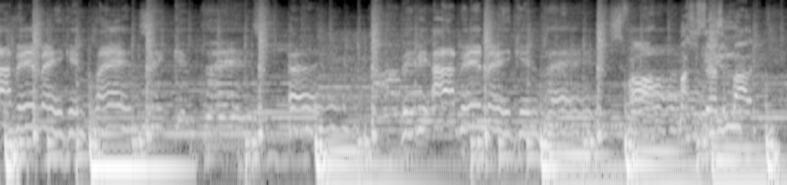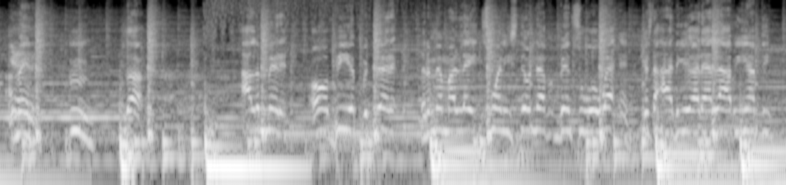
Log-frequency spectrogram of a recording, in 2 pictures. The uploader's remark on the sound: LIVE AT EUPHORIA FRIDAY ATL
